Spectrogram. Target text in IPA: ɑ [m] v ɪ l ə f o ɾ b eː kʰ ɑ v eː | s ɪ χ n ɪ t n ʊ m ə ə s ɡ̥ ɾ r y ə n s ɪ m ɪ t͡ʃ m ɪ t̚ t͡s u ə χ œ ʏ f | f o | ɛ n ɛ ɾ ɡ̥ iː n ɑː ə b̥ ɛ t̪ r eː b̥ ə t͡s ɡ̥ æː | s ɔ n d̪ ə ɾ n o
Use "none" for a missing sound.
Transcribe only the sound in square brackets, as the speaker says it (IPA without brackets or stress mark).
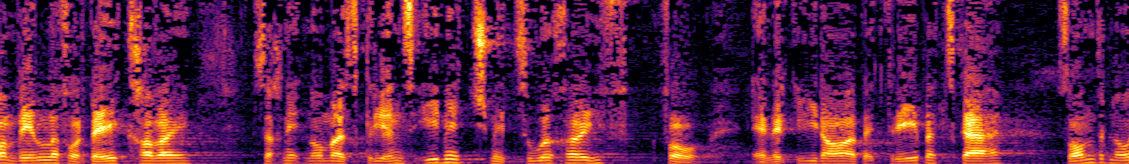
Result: m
